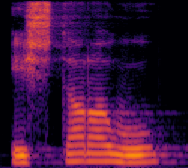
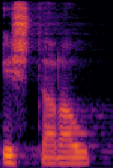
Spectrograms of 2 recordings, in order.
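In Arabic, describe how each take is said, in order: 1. تأتي بعد الواو الأخيرة ضمة. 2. لا توجد حركة بعد الواو الأخيرة. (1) "فالفظها هكذا" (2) "ولا تقل اشتروا لأن الواو مضمومة"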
